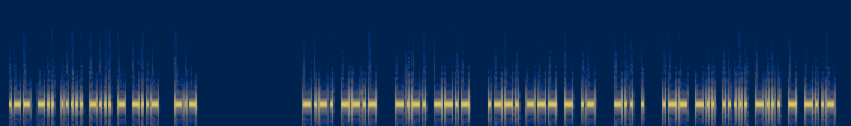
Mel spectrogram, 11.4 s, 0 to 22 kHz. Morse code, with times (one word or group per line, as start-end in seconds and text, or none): 0.1-2.1 WD5BTX
2.3-2.6 K
4.0-5.0 CQ
5.3-6.2 CQ
6.5-7.9 POTA
8.2-8.6 DE
8.8-11.1 WD5BTX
